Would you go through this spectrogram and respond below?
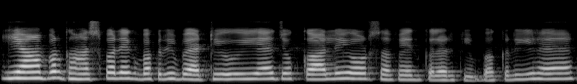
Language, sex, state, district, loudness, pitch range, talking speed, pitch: Hindi, female, Delhi, New Delhi, -19 LUFS, 225-260 Hz, 175 wpm, 250 Hz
